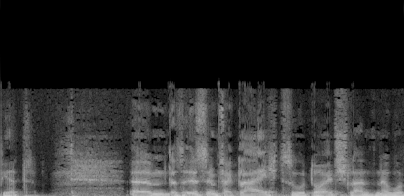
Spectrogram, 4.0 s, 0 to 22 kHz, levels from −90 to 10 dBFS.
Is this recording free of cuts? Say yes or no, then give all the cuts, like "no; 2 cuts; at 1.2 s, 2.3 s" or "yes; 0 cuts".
yes; 0 cuts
